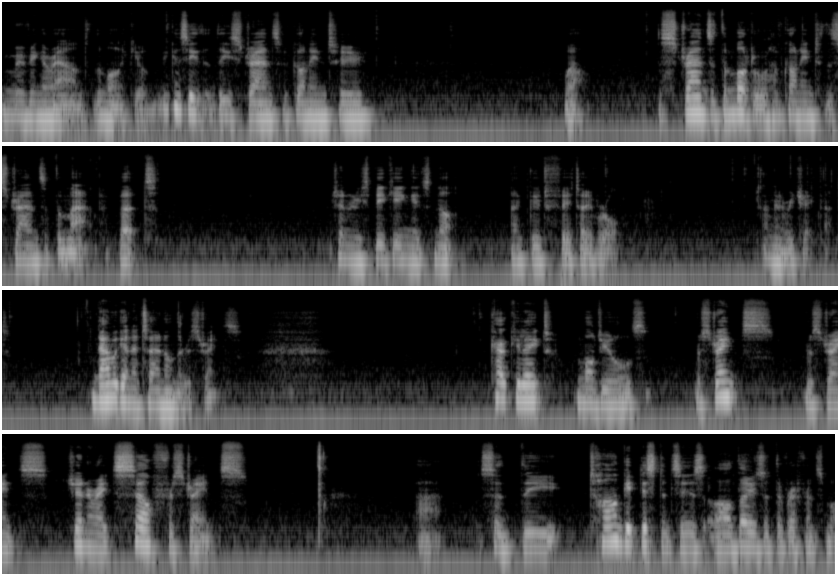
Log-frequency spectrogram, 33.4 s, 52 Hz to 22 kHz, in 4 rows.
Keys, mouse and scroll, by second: 0.0-1.8 drag, 3.0 right click, 4.5-6.6 drag, 7.8-9.2 drag, 9.2 right click, 9.9-14.6 drag, 15.6 click, 16.4 right click, 18.1-18.9 drag, 21.4 click, 23.5 click, 24.8 click.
